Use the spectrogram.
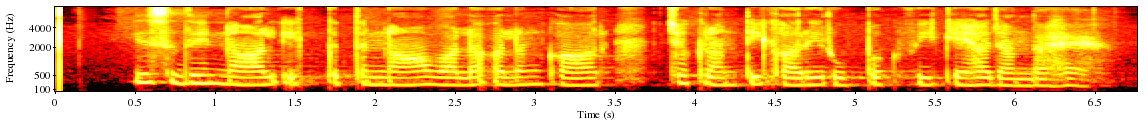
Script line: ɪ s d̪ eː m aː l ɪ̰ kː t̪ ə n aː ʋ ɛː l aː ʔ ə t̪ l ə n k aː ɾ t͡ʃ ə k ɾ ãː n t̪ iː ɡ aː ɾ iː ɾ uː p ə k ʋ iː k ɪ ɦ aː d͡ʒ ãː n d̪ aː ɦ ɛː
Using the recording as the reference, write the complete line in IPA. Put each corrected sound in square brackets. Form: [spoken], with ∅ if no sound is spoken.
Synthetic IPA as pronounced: ɪ s d̪ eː [n] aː l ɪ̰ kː t̪ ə n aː ʋ [aː] l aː ʔ ə [∅] l ə [ŋ] k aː ɾ t͡ʃ ə k ɾ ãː n t̪ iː [k] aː ɾ iː ɾ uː p ə k ʋ iː k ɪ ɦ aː d͡ʒ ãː n d̪ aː ɦ ɛː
